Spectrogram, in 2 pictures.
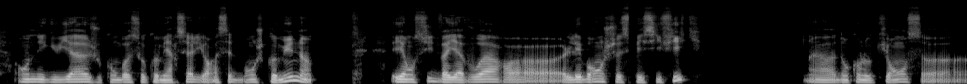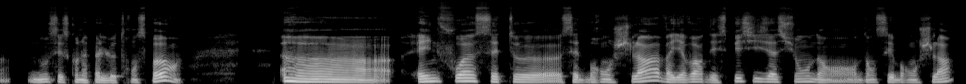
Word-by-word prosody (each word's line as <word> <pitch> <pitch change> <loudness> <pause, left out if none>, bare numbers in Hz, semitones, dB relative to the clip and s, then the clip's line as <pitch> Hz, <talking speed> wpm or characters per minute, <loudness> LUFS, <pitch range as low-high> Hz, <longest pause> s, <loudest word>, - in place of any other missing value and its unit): en 120 0 0
aiguillage 115 0 +1
ou - - -11
qu'on 105 +1 -3
bosse 110 -1 -1
au - - -1
commercial, 105 +3 -1
il - - -6
y - - -1
aura 105 - -1
cette 100 +1 -5
branche 110 +1 -4
commune 155 - +3 0.8
et 120 - +6
ensuite, 120 +5 -2
va 110 - +5
y 110 - +6
avoir, 110 0 0
heu, - - +1
les 115 +2 +4
branches 120 +1 -1
spécifiques. 110 -2 -4 1.0
Heu, 105 0 -1
donc 105 +1 -4
en 110 - +1
l'occurrence, 110 +4 -3
heu, - - -5 0.4
nous, 110 +1 -1
c'est 115 -1 -3
ce - - -10
qu'on 110 - -1
appelle 100 +1 0
le 95 -1 +1
transport. 135 - +1 1.0
Heu, 160 - +6 1.3
et 125 - +6
une 140 +1 +2
fois 150 +2 +3
cette, 125 -3 -3
heu, 110 -1 +2
cette 110 -3 -2
branche 110 -1 -3
là, 150 +8 +3
va 130 -9 +1
y 110 - +2
avoir 120 +2 +1
des 105 -2 -4
spécialisations 130 0 -3
dans 110 -1 -3
dans 105 +1 -4
ces 110 +1 -3
branches 105 +1 -5
là, 120 - 0
110 Hz, 165 wpm, -22 LUFS, 105-120 Hz, 1.3 s, et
